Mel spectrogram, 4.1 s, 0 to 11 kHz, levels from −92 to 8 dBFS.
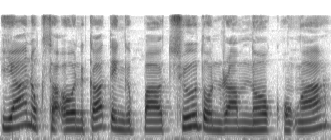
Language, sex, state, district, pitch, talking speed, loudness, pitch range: Garo, male, Meghalaya, West Garo Hills, 170 Hz, 100 wpm, -15 LUFS, 165-200 Hz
